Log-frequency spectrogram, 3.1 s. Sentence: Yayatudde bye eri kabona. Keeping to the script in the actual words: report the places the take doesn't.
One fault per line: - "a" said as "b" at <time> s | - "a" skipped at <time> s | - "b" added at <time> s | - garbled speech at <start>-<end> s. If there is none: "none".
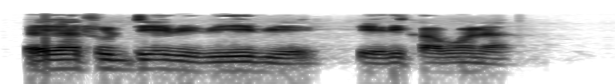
- "ebibi" added at 0.9 s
